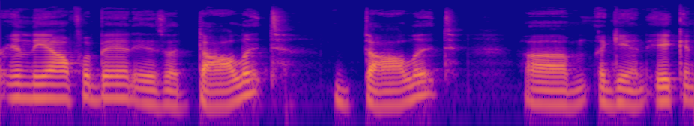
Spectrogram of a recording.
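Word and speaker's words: dalet: Now, the fourth letter in the alphabet is a dolllet.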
